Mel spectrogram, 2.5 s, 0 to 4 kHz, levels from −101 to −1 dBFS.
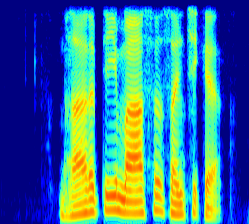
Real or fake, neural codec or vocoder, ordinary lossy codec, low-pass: fake; codec, 44.1 kHz, 3.4 kbps, Pupu-Codec; none; 3.6 kHz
